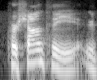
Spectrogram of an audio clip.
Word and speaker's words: Prashanthi: thank you sir Thank You Lance how about Prashanthi do you want to go next to my I hope I'm pronouncing your name at least a little bit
